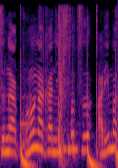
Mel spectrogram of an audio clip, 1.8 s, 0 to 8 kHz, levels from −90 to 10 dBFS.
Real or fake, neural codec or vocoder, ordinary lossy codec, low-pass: real; none; none; 7.2 kHz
